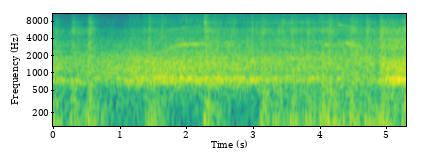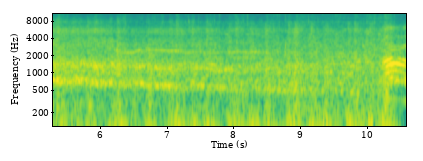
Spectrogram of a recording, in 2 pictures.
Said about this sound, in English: And now the 3252, or members of the 3252, which is LAFC's cheering fan supporter group, which I'm a part of. Now you hear them getting into it.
